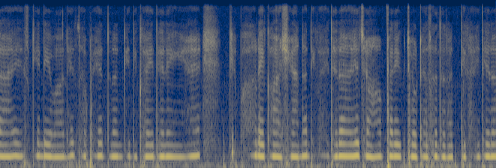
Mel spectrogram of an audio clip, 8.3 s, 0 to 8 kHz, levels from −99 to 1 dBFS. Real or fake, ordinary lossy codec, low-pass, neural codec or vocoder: fake; none; 7.2 kHz; codec, 16 kHz, 16 kbps, FunCodec, trained on LibriTTS, 50 frames a second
